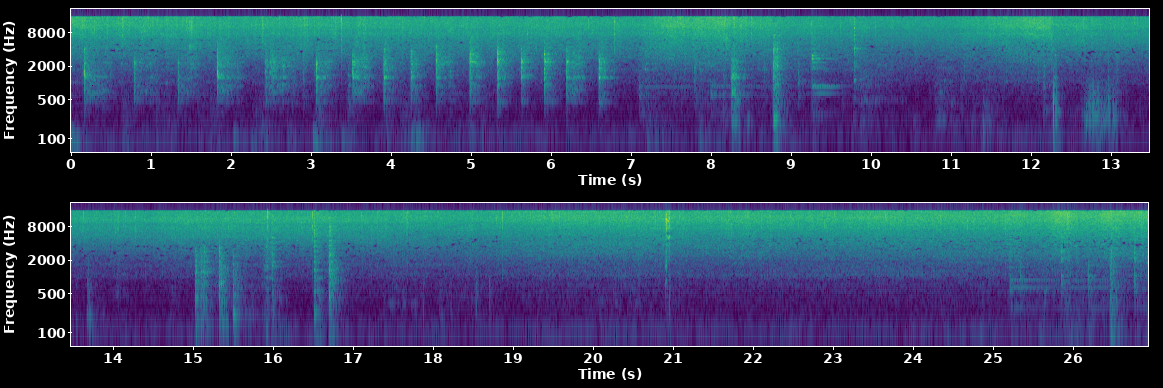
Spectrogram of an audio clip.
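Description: Chopped onion and garlic sizzling in a little oil in a stainless steel pan. For the first several seconds a quick run of knocks, about three a second, as a knife scrapes the onion off a wooden chopping board into the pan; after that a wooden spoon stirs, knocking against the pan now and then.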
